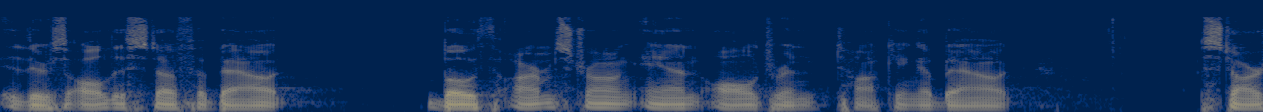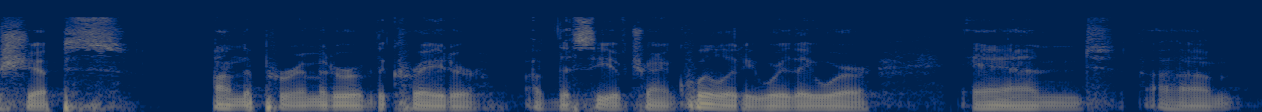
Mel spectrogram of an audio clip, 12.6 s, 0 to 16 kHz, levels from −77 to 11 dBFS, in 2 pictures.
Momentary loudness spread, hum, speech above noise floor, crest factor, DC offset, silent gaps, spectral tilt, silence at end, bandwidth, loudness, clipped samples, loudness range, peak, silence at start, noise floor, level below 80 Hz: 12 LU; none; 43 dB; 20 dB; under 0.1%; none; -6 dB/octave; 0.15 s; 10 kHz; -31 LUFS; under 0.1%; 4 LU; -10 dBFS; 0 s; -73 dBFS; -44 dBFS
